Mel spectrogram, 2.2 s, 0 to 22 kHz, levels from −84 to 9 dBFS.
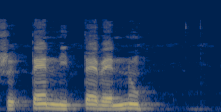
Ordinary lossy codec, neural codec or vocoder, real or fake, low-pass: Opus, 64 kbps; none; real; 10.8 kHz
